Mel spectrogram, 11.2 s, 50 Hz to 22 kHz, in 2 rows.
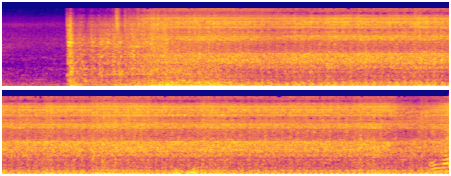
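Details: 1990 Camaro RS after 12–13 years sitting, new fuel pump, timing not yet set, plug wires corrected to firing order: brief crank, catches, settles into steady even idle with no stumble; normal start and idle.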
